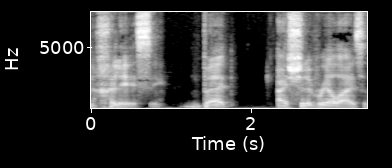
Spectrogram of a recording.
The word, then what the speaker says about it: Khaleesi: In the books, Khaleesi is spelt K-H-A-L-E-E-S-I. – You have an E-E and then an I. They can't be pronounced the same because they're spelled differently if I want to honor George R. R. Martin's spellings. That is, if something is spelled differently, it's supposed to be pronounced differently. – So the double E in the middle should not sound the same as the I at the end.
